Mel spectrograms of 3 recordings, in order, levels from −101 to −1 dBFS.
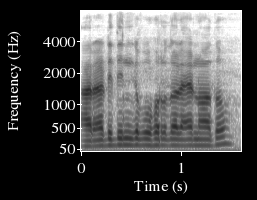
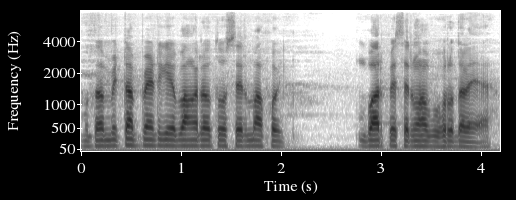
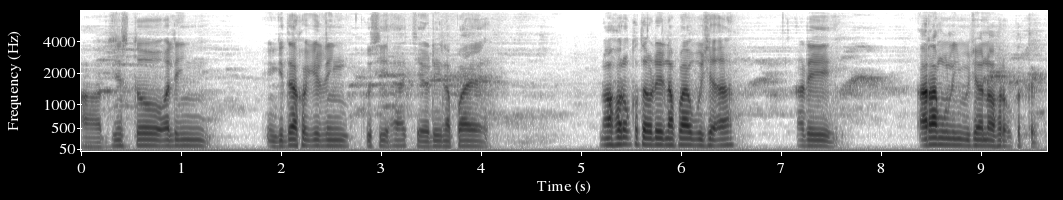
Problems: none marked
